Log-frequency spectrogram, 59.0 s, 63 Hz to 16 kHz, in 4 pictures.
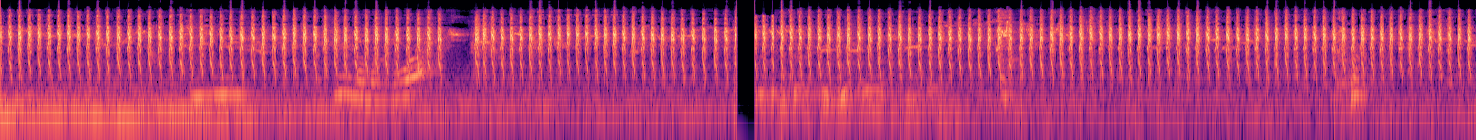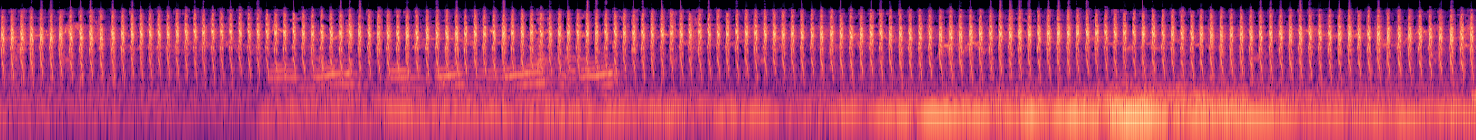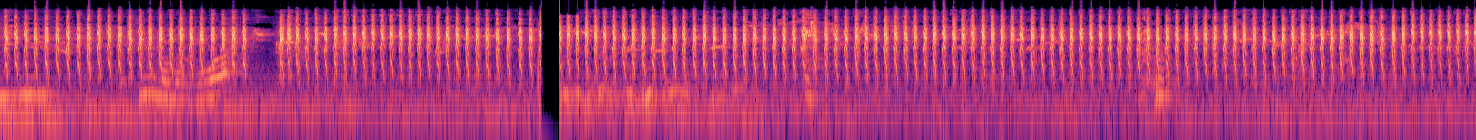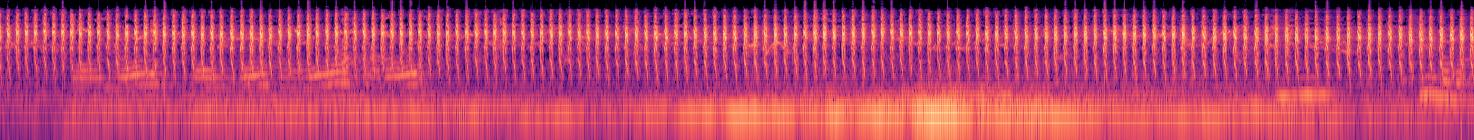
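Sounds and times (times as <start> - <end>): low hum: 0.0 - 6.4, 7.6 - 34.1, 35.2 - 59.0
faint bird calls: 0.0 - 59.0
kingfisher chattering: 0.0 - 59.0.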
